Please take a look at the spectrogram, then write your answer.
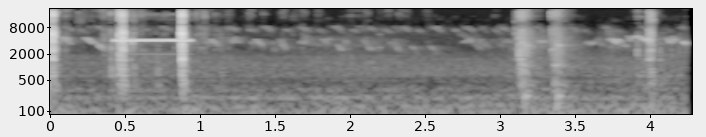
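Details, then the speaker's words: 2009 Toyota Corolla no-start: new fully charged battery (12.5 V), fuses and connections good, key turned to start gives two sharp clicks then silence, no cranking; starter clicking only, owner suspects ignition switch, not yet replaced. "got a double click that time no click that time so i mean i guess at this point the only thing i haven't tried is the ignition switch"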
